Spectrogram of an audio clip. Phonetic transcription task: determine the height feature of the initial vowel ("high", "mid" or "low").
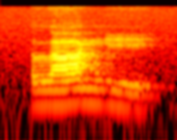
low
